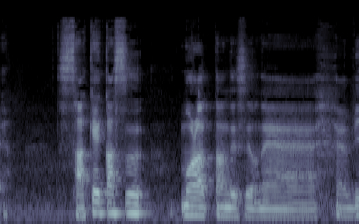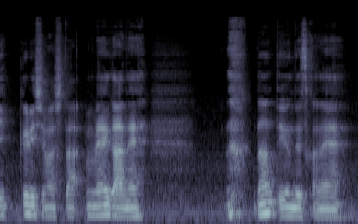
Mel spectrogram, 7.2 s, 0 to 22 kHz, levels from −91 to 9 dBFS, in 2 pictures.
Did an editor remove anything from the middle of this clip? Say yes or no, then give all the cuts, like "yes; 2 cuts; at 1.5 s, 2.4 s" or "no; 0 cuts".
yes; 1 cut; at 6.1 s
